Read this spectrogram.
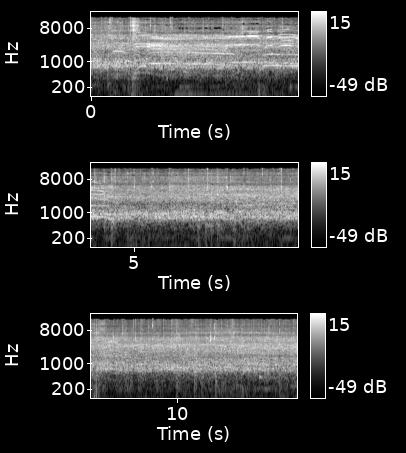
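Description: A large stadium crowd cheers and roars loudly throughout.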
